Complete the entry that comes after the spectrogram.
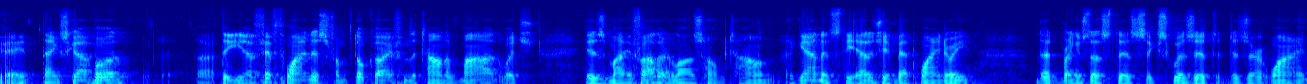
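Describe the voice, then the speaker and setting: Here is a man with an unremarkable speaking voice and a medium pitch. He talks at a fairly slow pace with fairly even intonation. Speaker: event host. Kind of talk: presenting wines at a live event. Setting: dinner event venue.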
